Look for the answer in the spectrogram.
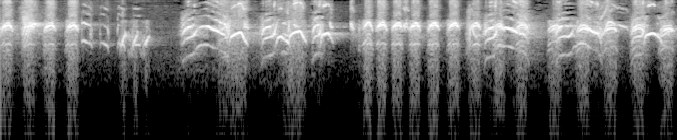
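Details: Asian glossy starling lure sound used to attract birds, made of fast shrill clicking chirps and squeaks crowded together, with a few looping whistled slurs in the middle and end.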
